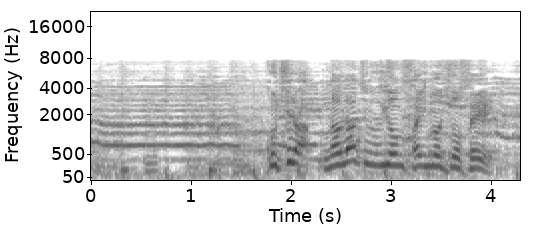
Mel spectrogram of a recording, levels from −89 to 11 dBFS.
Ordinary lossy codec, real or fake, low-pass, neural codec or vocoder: none; fake; none; codec, 16 kHz, 8 kbps, FreqCodec, smaller model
